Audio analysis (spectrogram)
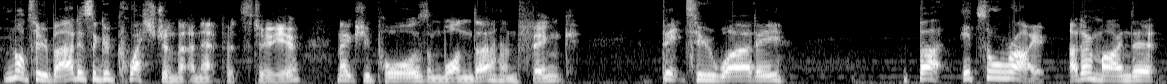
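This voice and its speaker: A man's voice: mid-range voice, a little mellow. A man hosting a gaming video with casual, wry, sardonic commentary and some swearing. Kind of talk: casual tier-list commentary.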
